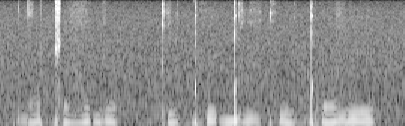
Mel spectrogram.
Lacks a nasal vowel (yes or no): yes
